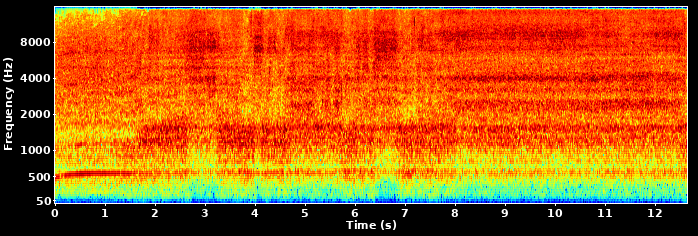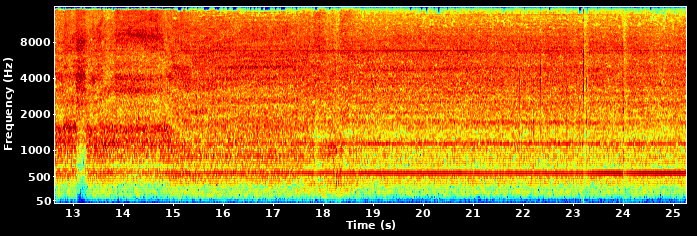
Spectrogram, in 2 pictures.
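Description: A vacuum cleaner runs continuously, loud and close, while it cleans a Macap M4 coffee grinder. Its steady whine shifts slightly in pitch as the nozzle moves around the grinder.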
